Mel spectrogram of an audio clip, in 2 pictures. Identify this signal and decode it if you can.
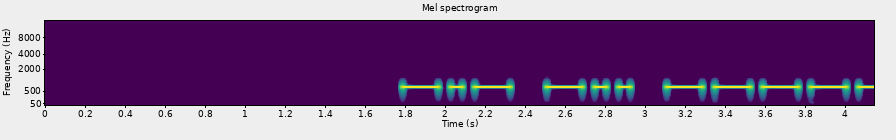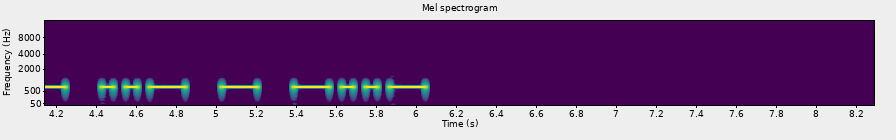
Morse code, heard as a keyed tone, about 20 wpm, 700 Hz. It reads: KD0UTX
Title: USA Call Signs - 6 Characters - Repeated 2x - 20wpm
